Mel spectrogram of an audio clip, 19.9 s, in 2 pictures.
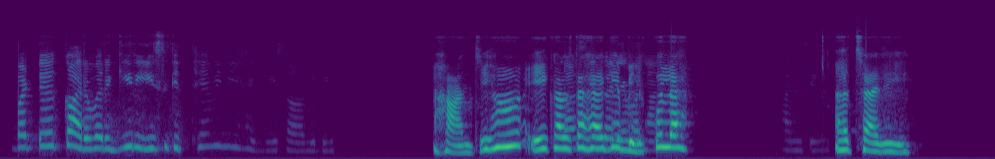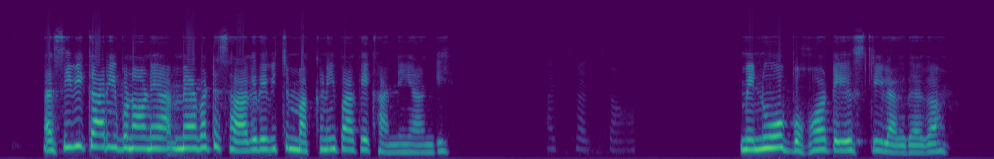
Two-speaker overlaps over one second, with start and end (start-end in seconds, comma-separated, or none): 5.4-6.8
